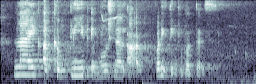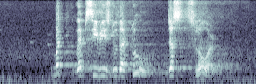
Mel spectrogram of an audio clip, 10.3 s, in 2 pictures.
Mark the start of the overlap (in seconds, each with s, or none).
none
